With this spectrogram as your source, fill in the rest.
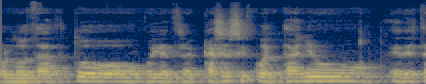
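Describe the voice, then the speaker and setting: Audible room echo surrounds a man's voice. It is fairly high-pitched for him, somewhat breathy, with a dark, mellow tone. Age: 60s. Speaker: painter. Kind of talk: interview. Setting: cultural center. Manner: halting, repetitive.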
